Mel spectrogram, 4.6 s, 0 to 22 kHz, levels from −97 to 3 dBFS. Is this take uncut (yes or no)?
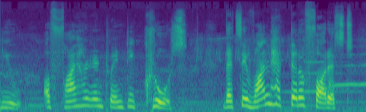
no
